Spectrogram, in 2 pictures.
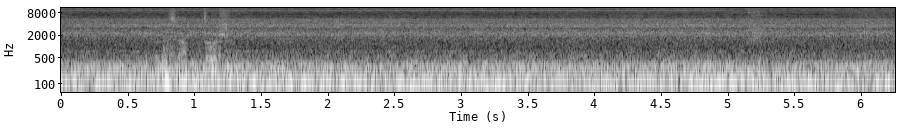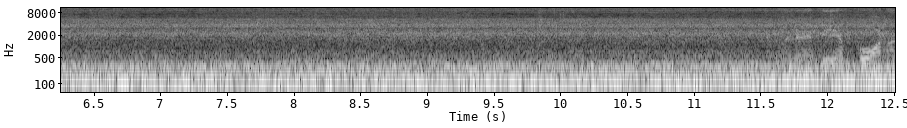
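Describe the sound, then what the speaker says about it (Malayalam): Steady low rumble of an airliner cabin on approach to the runway for landing, a constant loud engine drone with no clear change in level. "ലാൻഡ് ചെയ്യാൻ പോവാണ് കേട്ടോ. റൺവേയിലേക്ക് നമ്മൾ അടുത്തുകൊണ്ടിരിക്കുകയാണ്."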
